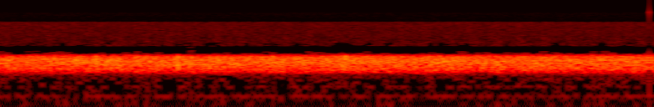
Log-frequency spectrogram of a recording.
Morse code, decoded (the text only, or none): none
